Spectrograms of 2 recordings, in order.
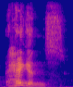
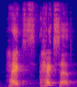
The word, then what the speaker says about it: Hegseth: Higgins. Did I say his name right? Higgins? Hegseth. There you go.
